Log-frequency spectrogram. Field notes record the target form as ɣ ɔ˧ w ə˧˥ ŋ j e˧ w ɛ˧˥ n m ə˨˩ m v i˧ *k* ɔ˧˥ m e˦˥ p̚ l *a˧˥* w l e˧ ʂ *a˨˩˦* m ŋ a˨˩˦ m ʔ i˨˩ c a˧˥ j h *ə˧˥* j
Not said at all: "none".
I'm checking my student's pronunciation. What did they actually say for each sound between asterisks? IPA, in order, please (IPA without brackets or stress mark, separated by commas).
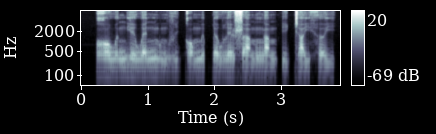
k, ə˧˥, a˨˩˦, ə˨˩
